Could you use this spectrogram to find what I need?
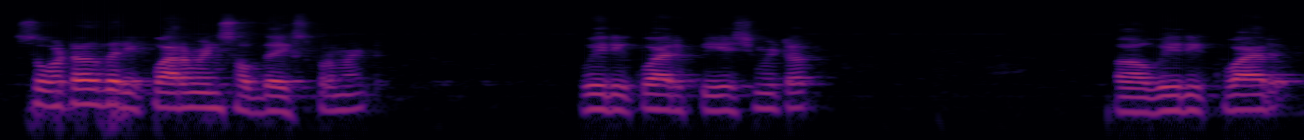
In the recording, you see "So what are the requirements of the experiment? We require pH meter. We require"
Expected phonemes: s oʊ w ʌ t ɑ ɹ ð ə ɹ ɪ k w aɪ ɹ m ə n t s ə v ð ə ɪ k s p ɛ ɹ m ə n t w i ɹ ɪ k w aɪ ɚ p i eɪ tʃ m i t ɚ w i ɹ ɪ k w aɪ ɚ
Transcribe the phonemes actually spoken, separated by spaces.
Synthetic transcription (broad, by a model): s oʊ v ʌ t ɑ ɹ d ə ɹ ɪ k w aɪ ɹ m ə n t s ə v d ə ɪ k s p ɛ ɹ m ə n t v i ɹ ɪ k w aɪ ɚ p i eɪ tʃ m i t ɚ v i ɹ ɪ k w aɪ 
